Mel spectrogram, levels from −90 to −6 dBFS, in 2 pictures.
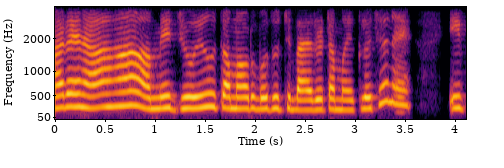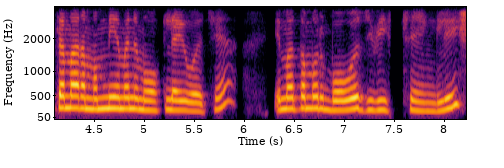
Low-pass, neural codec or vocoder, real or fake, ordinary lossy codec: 3.6 kHz; codec, 16 kHz, 1 kbps, X-Codec, WavLM features, trained on Multilingual LibriSpeech; fake; Opus, 32 kbps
